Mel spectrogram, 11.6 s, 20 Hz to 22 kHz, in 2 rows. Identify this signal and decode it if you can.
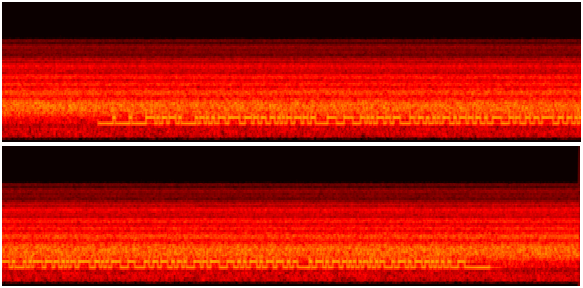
RTTY (45.45 baud, 170 Hz shift), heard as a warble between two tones, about 650 Hz centre, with radio static. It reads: DAT IS VOOR MIJN POLITIEKE STROMING ONAANVAARDBAAR.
